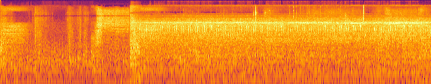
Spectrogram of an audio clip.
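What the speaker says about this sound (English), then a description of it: "Alright, get out of here, drone. You're too noisy." Drone hovering in the game Voices of the Void gives a loud, continuous whirring rotor-like roar that swells up abruptly and holds steady, close by.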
